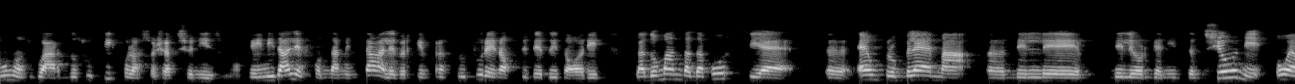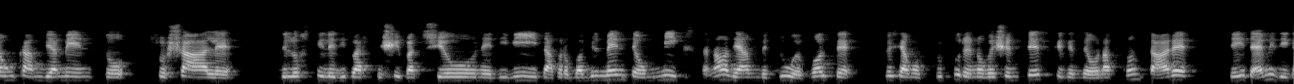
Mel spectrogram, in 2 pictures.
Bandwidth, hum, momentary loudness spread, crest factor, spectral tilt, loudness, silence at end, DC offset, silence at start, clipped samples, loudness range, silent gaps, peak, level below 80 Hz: 7.2 kHz; none; 11 LU; 20 dB; -2 dB/octave; -20 LUFS; 0 s; under 0.1%; 0 s; under 0.1%; 2 LU; none; 0 dBFS; -78 dBFS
